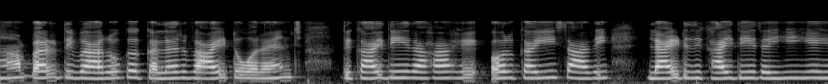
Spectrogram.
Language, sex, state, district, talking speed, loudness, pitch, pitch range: Hindi, female, Chhattisgarh, Raigarh, 135 wpm, -17 LUFS, 290 Hz, 275-295 Hz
